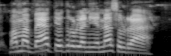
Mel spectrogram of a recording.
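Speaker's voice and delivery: loud, high call from a distance.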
